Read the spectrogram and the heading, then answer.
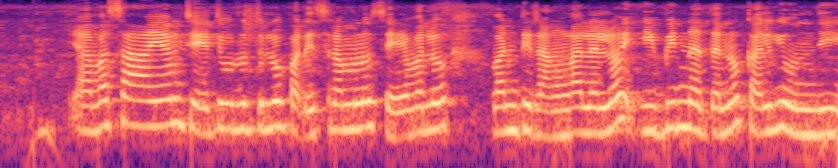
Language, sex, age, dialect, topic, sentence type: Telugu, female, 36-40, Telangana, agriculture, statement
